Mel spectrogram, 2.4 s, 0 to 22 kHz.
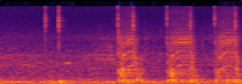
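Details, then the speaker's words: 2004 Mustang driver's-side power window clicking when rolled fully up or down: uneven bursts of rapid clicking and ratcheting from the door at end of travel, a terrible noise; regulator and motor suspected, cause not confirmed. "that's the reason I'm taking it apart, because of that noise. Terrible noise."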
